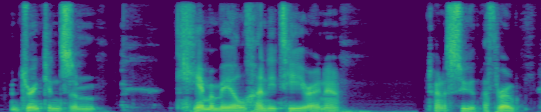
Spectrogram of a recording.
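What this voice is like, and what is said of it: Raspy voice from a cold. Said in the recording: “as you can probably hear, my voice is a little raspy. I'm recovering from a cold here”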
